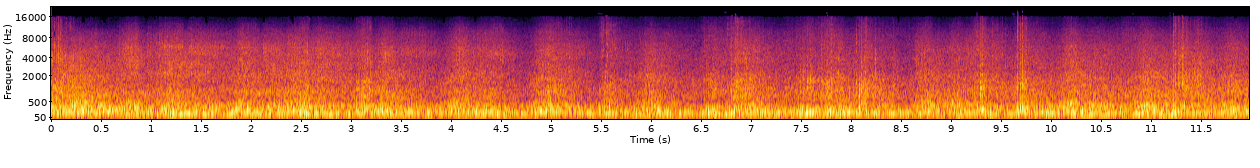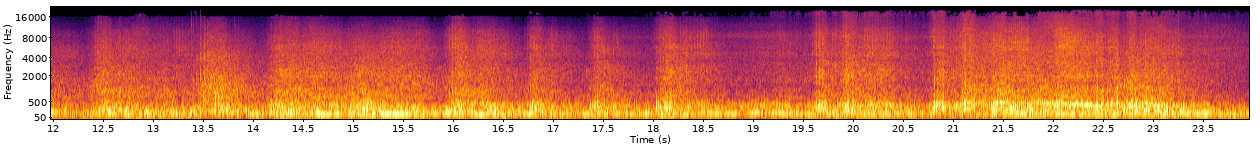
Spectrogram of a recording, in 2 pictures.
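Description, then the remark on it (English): A dense, continuous roar of a motorcycle gang's engines rumbling and revving together, loud, holding steady for the whole stretch and swelling slightly near the end, with no talking. “If you listen, you can almost hear the thunder of their engines where the shepherds break through.”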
